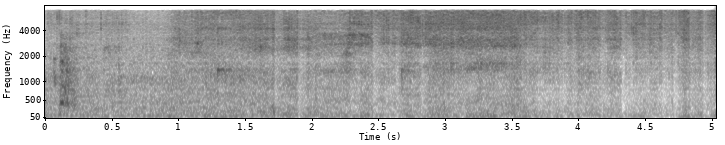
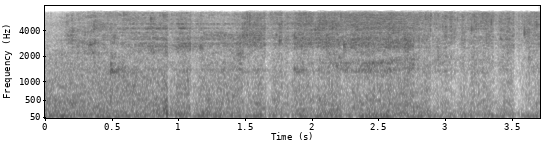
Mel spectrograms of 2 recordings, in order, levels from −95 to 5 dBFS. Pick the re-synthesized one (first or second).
first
